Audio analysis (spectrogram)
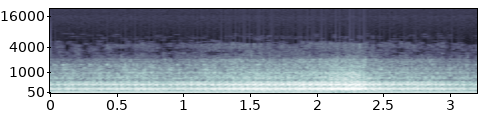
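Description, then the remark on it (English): A car engine on a road rumbles steadily, swelling a little louder as it draws near and revs briefly before settling again. No one speaks. “Here's his car.”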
